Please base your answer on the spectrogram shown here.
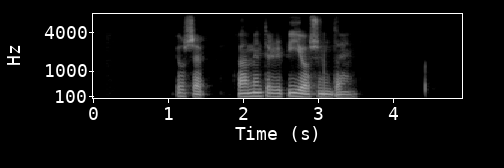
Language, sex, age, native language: Icelandic, male, 20-29, Icelandic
